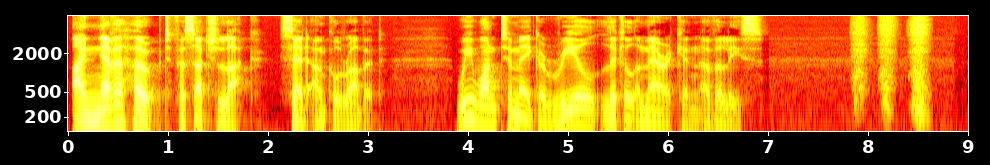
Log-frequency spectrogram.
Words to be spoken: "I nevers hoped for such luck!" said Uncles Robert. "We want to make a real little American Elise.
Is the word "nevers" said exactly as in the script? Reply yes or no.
no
